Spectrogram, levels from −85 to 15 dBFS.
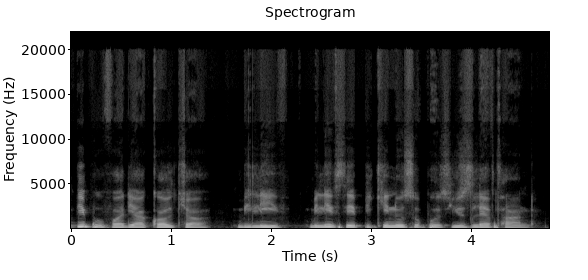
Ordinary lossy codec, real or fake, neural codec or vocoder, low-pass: none; real; none; none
